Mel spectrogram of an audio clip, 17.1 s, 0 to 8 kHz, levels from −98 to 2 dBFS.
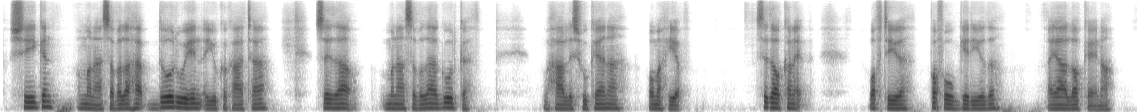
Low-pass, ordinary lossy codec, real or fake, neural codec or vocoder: none; none; fake; codec, 16 kHz, 0.2 kbps, FocalCodec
